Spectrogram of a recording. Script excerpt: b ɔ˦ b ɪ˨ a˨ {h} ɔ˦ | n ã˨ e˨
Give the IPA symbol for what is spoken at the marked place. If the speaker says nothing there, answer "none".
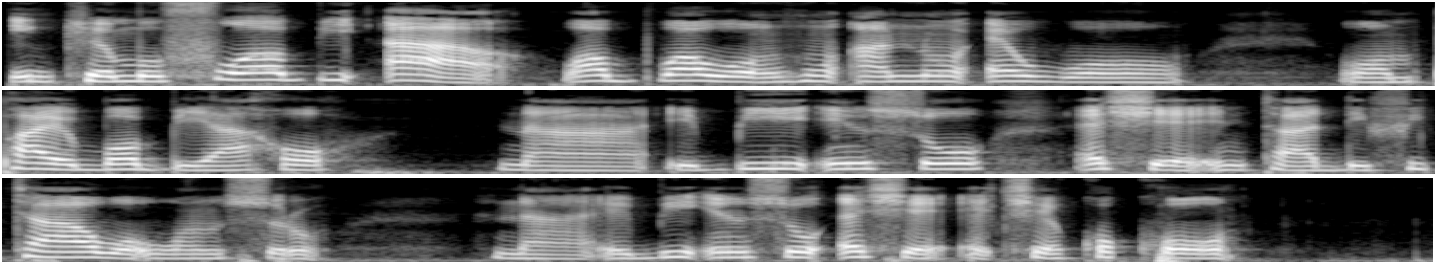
h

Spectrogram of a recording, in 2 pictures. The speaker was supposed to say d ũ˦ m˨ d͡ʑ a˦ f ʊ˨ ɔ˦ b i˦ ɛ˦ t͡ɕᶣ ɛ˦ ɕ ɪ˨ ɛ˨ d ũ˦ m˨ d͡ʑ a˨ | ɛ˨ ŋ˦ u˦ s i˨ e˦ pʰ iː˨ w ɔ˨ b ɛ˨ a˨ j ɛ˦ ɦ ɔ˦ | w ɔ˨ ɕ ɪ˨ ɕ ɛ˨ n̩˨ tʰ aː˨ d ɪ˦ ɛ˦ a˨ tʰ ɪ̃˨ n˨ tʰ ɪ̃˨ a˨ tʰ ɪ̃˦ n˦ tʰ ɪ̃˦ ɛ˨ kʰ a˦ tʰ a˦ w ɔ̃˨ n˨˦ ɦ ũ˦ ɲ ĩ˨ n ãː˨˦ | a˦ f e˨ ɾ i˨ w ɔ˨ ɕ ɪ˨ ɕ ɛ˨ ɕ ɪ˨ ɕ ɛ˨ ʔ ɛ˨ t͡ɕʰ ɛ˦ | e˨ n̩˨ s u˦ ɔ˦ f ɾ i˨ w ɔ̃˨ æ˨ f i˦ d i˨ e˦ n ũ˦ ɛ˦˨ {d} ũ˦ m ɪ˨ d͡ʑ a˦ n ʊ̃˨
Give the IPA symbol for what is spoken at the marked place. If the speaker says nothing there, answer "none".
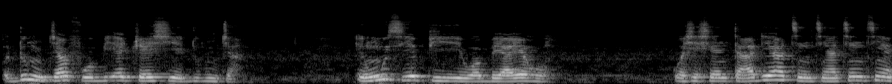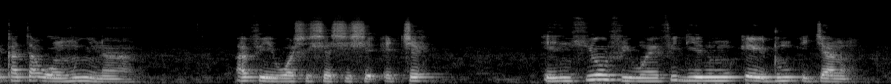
d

